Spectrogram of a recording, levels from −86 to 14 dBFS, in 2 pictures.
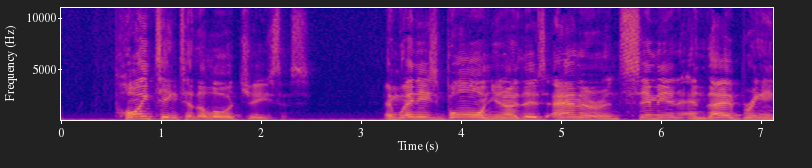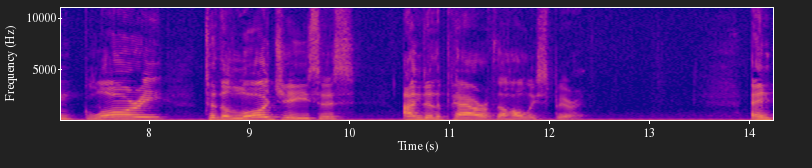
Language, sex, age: English, male, 50-69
